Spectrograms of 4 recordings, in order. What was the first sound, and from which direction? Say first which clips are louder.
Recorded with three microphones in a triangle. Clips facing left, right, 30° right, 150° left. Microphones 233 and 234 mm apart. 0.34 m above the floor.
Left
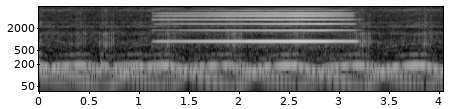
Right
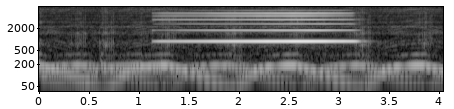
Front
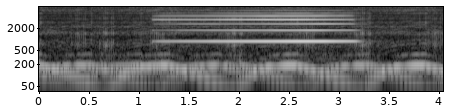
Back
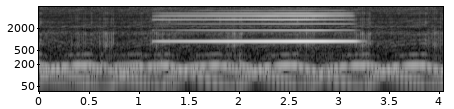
A violin: right 6 dB, back 5 dB; 30° left.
